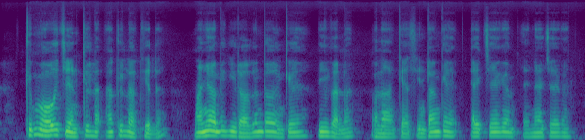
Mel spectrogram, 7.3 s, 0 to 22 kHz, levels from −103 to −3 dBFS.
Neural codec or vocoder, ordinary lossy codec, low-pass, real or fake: codec, 44.1 kHz, 2.6 kbps, SNAC; none; none; fake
